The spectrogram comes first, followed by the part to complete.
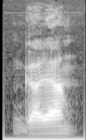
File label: "galan", dialetto veneto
